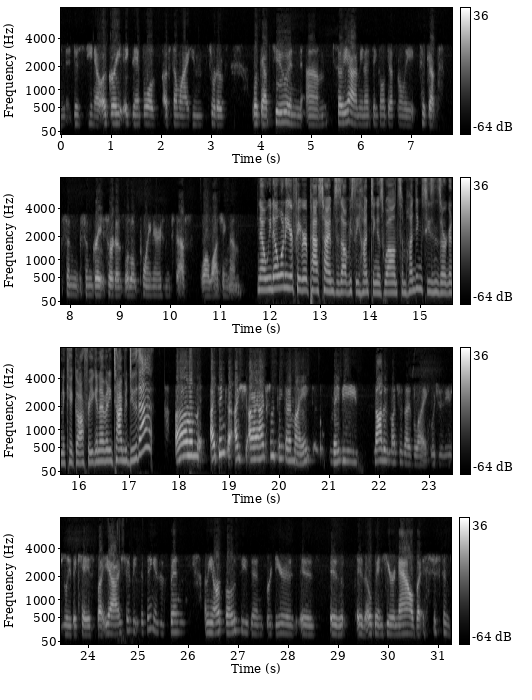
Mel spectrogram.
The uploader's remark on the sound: We chat over the phone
